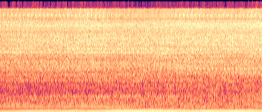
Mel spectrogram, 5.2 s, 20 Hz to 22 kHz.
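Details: 2006 Honda Civic Si K20Z3 just fitted with Mercracing TVS-1900 supercharger, first startup: steady, even low rumble at idle with no misses, knocks or whine surges; runs healthy.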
